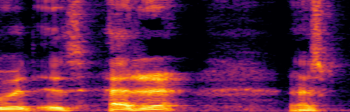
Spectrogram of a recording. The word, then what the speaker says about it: Herre: It's a small village, and the name of it is Herre. That's spelled H-E-R-R-E.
